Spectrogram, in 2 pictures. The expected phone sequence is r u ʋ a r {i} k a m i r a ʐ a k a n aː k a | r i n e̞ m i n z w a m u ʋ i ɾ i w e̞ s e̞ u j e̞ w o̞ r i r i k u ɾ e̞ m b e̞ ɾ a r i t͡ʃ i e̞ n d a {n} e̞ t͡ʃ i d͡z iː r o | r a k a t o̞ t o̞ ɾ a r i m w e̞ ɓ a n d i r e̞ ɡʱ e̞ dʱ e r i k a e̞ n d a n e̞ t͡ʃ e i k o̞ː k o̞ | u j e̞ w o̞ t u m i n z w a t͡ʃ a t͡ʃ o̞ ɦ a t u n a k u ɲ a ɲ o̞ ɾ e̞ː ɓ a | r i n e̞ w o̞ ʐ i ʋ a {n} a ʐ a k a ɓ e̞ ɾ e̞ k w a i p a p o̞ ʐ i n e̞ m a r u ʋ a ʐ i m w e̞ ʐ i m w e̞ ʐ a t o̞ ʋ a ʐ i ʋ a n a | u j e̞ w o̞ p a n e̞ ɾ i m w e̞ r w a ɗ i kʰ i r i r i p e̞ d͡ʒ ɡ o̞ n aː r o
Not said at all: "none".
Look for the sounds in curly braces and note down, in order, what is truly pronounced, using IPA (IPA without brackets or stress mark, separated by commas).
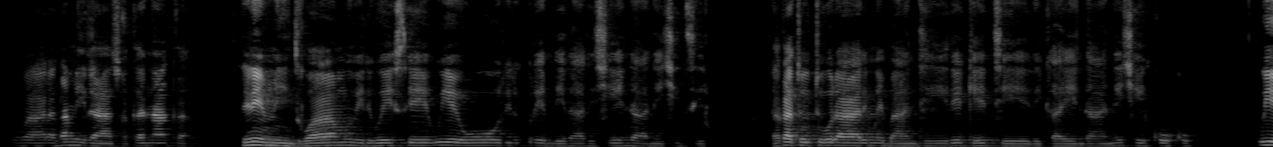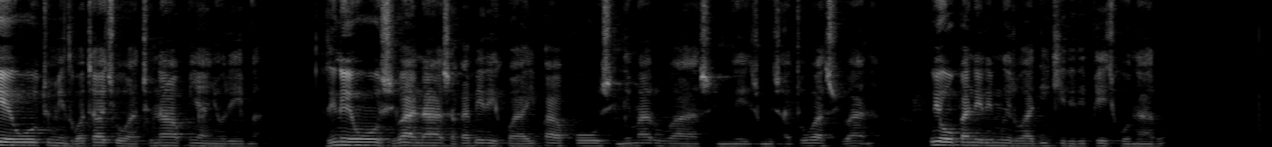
a, n, n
